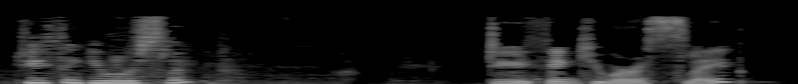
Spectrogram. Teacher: Her voice goes up at the end of the sentence. We call this a rising tone.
